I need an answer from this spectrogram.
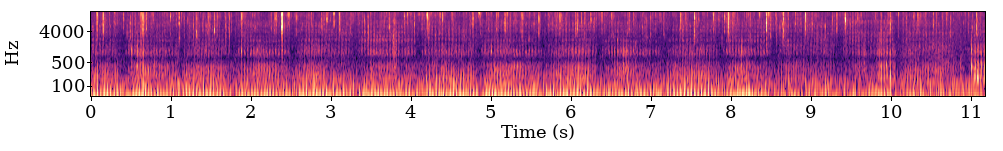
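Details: Low, buzzing purr from a pet cat, rising and falling in steady cycles with each breath, accompanied by scattered snapping crackles of a fire in a fireplace.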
